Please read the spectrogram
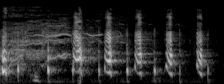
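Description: Men laughing hard together in a run of short, quick bursts.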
